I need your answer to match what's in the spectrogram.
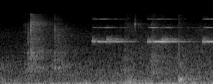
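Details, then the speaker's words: Pride Go-Go Sport 4-wheel travel scooter S74 at key-on after assembly: high steady beep about twice a second, meaning it is in neutral (freewheel) and won't drive; fix by moving rear yellow lever to locked. "If you hear that beeping sound, that means your scooter is in neutral and it will not drive."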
